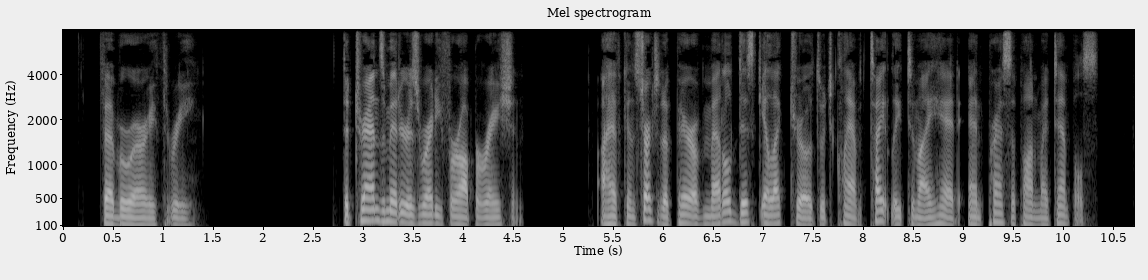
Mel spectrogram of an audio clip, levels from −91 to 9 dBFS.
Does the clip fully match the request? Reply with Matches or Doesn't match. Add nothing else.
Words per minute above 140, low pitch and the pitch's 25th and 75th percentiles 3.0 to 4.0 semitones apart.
Matches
